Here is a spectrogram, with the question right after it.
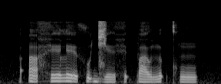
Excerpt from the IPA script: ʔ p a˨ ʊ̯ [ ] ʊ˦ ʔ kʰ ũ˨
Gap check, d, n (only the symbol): n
